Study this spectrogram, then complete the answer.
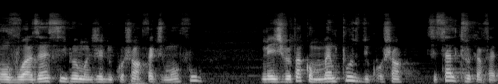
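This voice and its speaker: With music in the background, a man in a Nigerien accent talks at a fairly quick pace, his medium pitch showing ordinary variation. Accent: Nigerien French accent, noticeable. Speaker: caller in a radio debate. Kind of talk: debate.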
